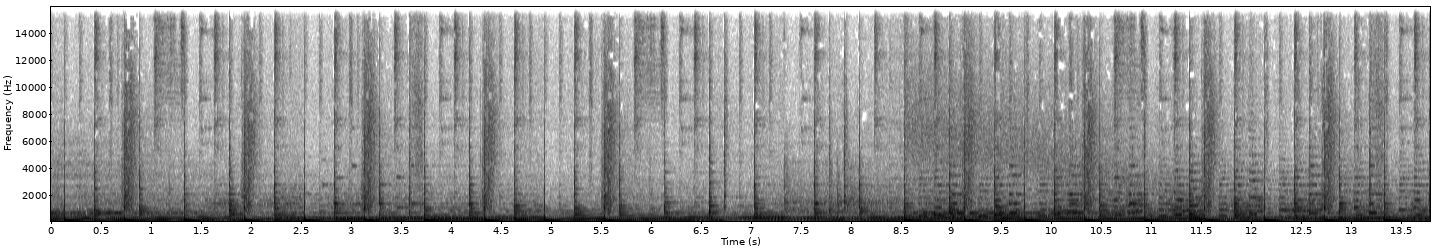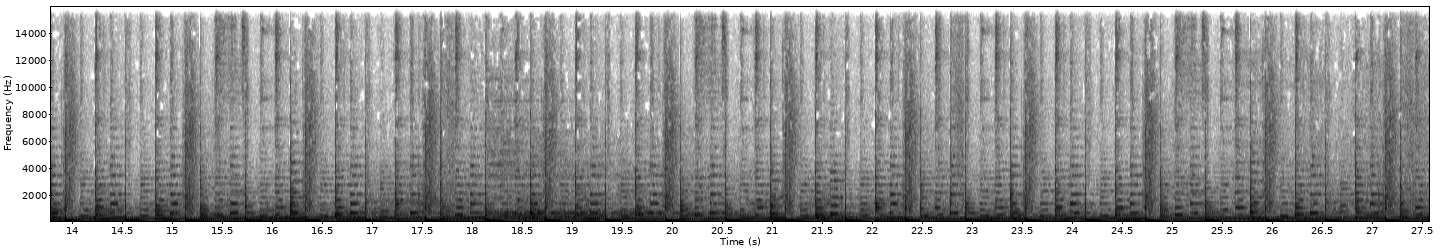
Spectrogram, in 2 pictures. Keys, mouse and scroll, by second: 2.0 click, 2.7-3.5 scroll down 7, 3.5-4.4 scroll up 3, 4.4 shift+middle click, 4.8-5.3 scroll up 5, 6.1-6.9 scroll up 2, 6.9 click, 8.5-9.2 scroll down 2, 9.2 click, 10.6-11.3 scroll down 9, 11.6 shift+middle click, 12.4 scroll up 7, 12.9 shift+middle click, 13.6-14.0 scroll up 1, 14.0 shift+middle click, 14.5-15.9 scroll up 2, 15.9 alt+z, 17.0 ctrl+r, 20.3 ctrl+r, 22.7-23.3 scroll up 2, 26.0 alt+z, 26.6 alt+click.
